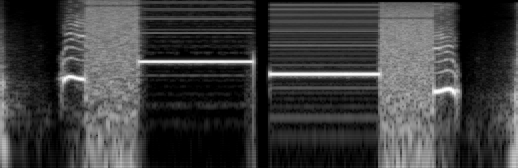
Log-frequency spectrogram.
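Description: A steady, high-pitched test tone beeps.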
